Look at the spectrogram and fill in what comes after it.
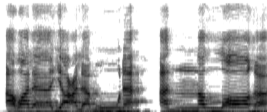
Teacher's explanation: یہاں نون مشدد پر غنہ کریں گے اور آگے لفظ اللہ کے لام کو پورا ادا کریں گے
